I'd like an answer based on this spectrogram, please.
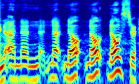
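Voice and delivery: soft, flustered stammer of denials; a caller caught off guard, stammering quietly. Retold or imitated. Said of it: "She started to stammer".

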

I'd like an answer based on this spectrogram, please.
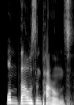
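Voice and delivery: high, slow, hammed-up British accent; badly faked British accent; horrible British accent. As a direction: put on a bad British voice, drawn out. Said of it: "That was a horrible British accent".

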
